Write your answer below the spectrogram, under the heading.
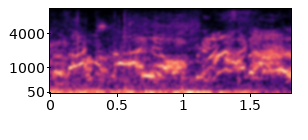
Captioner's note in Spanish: Gritos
